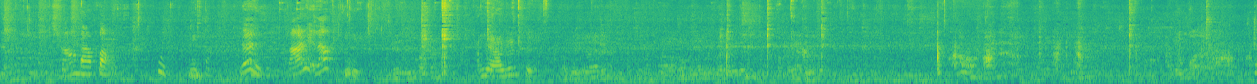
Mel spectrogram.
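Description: Forks and spoons clink against plates.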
